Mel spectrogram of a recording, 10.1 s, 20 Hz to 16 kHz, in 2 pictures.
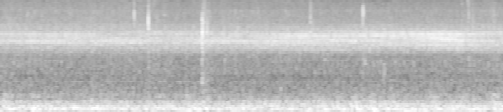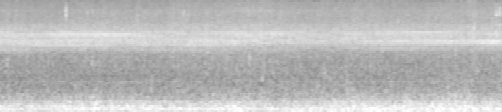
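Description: Yamaha 242 Limited jet boat's engines idling: a steady low rumble with a faint steady high whine over it.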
